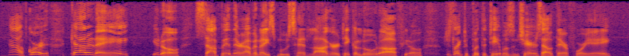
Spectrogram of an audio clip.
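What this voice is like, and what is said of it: Put-on Canadian accent, slightly Scottish. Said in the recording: “my Canadian accent ... I can almost understand it ... It doesn't sound quite as Scottish anymore ... you're really getting the true Canada ... You sound like a Newfie. That's someone from Newfoundland”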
